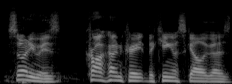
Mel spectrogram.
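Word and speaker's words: Crach an Craite: So as you arrive, the king of Skellige, Krachankrate, I'm just going to say it that way, I've checked my dictionary. That is exactly how you pronounce it.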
